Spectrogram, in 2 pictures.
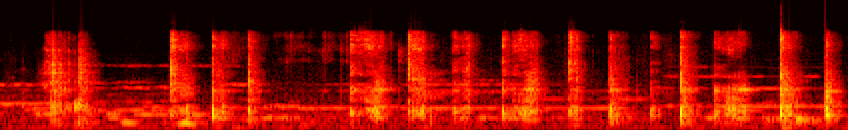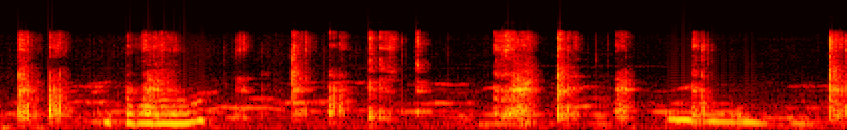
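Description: A metal spatula scraping and knocking against a metal kadhai as chopped onions are stirred in hot oil: an irregular run of sharp clacks, several a second.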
